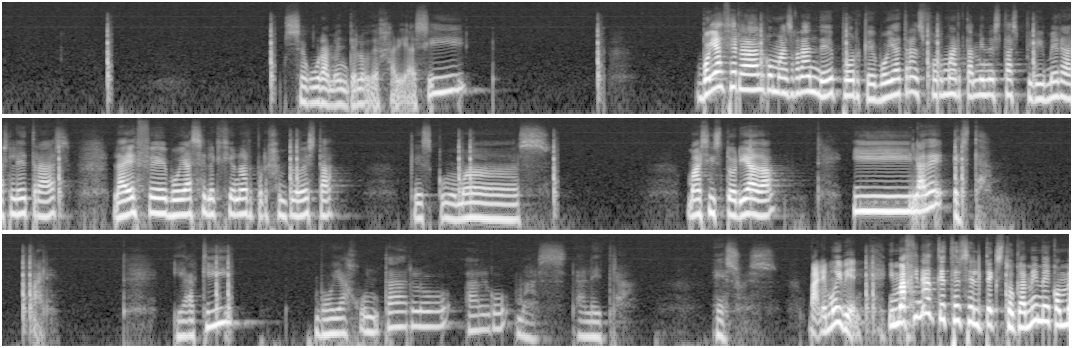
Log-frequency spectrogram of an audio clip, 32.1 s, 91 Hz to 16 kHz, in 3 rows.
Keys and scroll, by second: 25.9 alt+Left.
